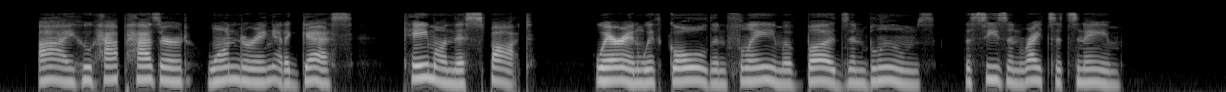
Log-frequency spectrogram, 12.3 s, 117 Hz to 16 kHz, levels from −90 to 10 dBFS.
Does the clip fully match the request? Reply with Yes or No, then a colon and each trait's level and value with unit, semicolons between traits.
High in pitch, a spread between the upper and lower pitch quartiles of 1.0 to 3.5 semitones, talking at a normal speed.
No: high, 210 Hz; narrow, 2.4 semitones; slow, 120 wpm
